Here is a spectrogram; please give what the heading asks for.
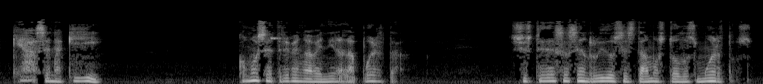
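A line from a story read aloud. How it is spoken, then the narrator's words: Frightened whisper. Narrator (Spanish): con gran miedo comienza a decirles en voz baja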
